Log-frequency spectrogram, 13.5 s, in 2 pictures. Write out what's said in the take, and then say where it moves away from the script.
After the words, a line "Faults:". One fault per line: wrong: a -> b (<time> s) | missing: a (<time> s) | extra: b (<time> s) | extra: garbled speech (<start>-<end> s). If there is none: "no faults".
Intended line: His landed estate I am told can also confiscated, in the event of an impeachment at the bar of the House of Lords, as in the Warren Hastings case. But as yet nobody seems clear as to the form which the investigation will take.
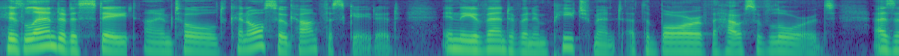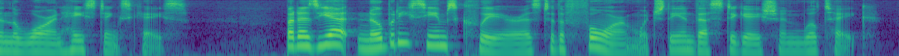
His landed estate I am told can also confiscated, in the event of an impeachment at the bar of the House of Lords, as in the Warren Hastings case. But as yet nobody seems clear as to the form which the investigation will take.
Faults:
no faults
